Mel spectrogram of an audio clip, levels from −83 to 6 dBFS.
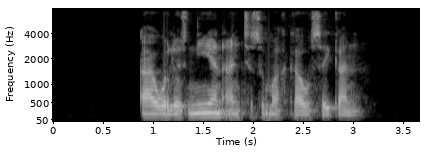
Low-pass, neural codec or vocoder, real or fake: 7.2 kHz; none; real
